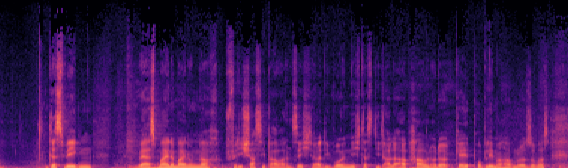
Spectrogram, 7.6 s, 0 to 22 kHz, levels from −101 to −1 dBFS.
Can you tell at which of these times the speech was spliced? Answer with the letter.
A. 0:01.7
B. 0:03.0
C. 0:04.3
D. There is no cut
B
